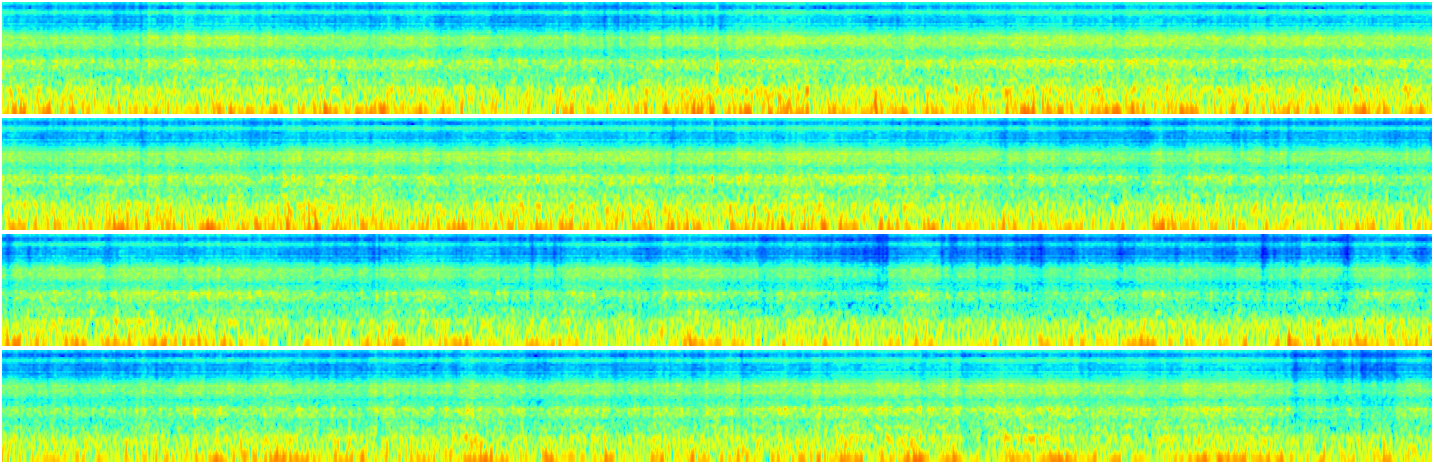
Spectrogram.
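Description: A motorcycle engine hums steadily while cruising.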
